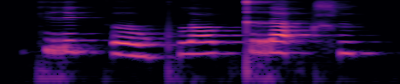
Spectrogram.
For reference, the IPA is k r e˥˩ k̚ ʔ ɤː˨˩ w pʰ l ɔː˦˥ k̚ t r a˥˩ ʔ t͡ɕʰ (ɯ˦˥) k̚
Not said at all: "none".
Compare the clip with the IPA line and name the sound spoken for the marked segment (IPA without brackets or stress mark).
ɯ˦˥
